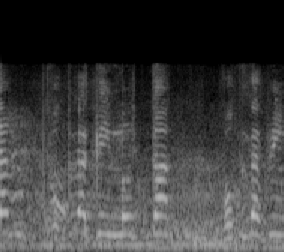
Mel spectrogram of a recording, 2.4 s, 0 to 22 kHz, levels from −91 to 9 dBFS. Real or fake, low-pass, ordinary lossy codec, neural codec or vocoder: fake; none; none; codec, 16 kHz, 2 kbps, X-Codec, HuBERT features, trained on general audio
